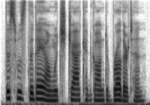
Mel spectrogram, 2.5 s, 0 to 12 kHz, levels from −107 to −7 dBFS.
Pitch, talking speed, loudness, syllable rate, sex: 175 Hz, 265 wpm, -17 LUFS, 5.7 syllables/s, female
